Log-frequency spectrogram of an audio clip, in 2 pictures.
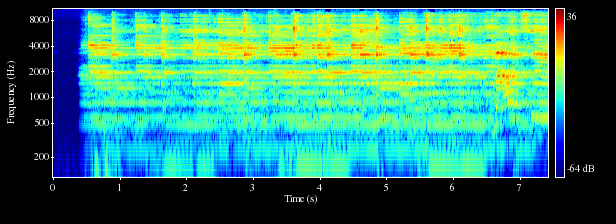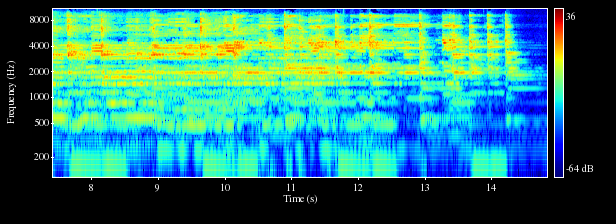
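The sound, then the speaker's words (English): An upbeat instrumental jingle played through a phone speaker, with bright, bell-like melodic tones over a steady, bouncy bass pulse, running for about fourteen seconds without any voices. “It's a murder comedy podcast, so it's like horrific murders, and it's such an upbeat jingle.”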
